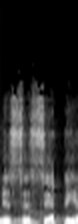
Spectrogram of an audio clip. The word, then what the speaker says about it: Mississippi: Notice that these S's are pronounced like a Z. Missouri. But the ones in Mississippi are pronounced like voiceless.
